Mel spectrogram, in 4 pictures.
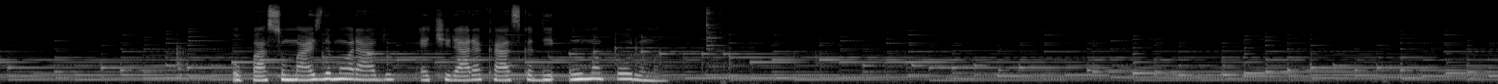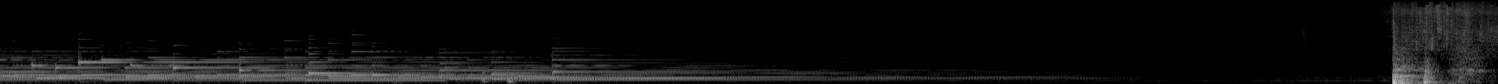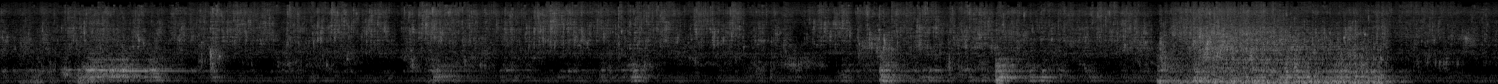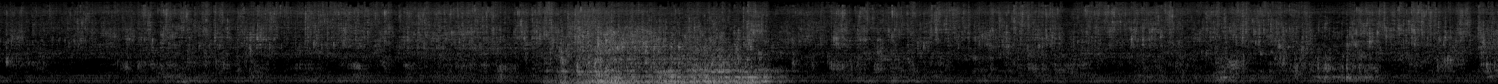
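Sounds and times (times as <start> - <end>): tap water running into sink: 28.8 - 59.9.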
